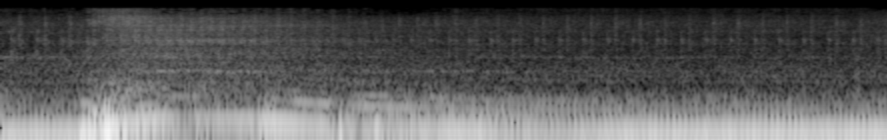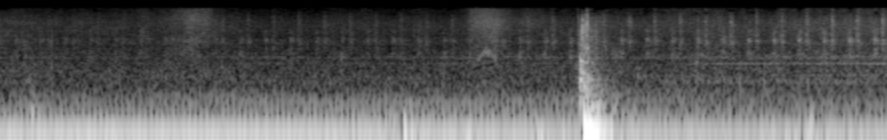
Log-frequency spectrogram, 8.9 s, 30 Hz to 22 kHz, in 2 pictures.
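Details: BMW E46 318i 118hp on cold start: light, fast rattle from the top end over the engine note, sometimes stopping then returning after revving; hydraulic lifters at fault, replacing them cured it.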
